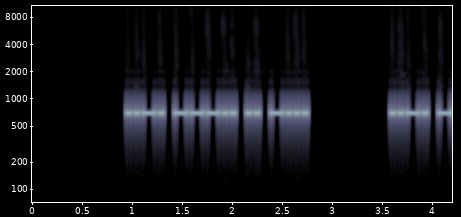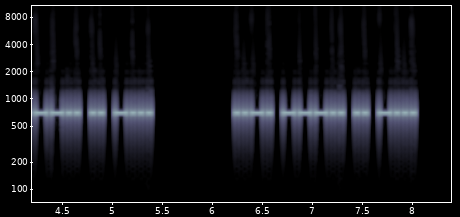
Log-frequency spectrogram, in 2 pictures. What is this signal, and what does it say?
Morse code, heard as a keyed tone, about 30 wpm, 700 Hz. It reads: F8IB F8IB F8IB
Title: DXCC-100 Call Signs - 4 Characters - Repeated 3x - 30wpm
